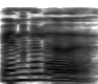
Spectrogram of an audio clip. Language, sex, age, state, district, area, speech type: Tamil, female, 60+, Tamil Nadu, Dharmapuri, urban, spontaneous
